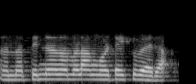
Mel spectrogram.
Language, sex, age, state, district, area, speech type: Malayalam, female, 30-45, Kerala, Kannur, rural, conversation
